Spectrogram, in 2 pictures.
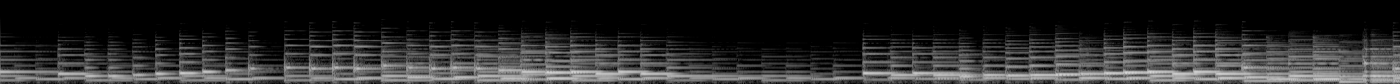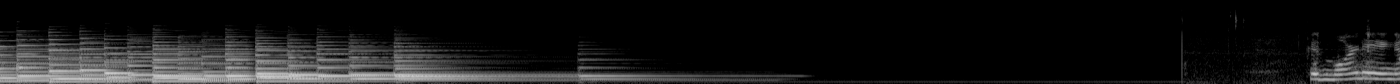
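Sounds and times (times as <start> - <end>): solo piano music: 0.0 - 22.2.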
